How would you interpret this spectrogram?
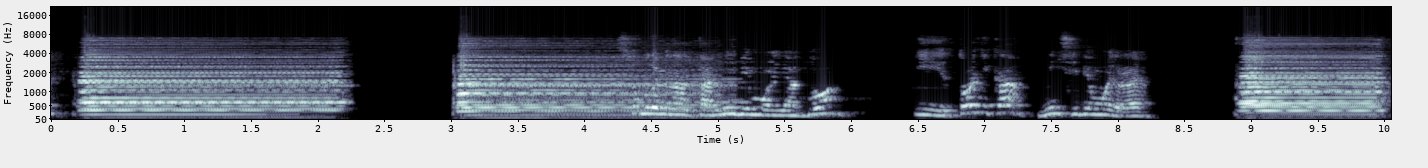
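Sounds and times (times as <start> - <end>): accordion sustained chords: 0.0 - 2.3, 3.0 - 5.4, 8.9 - 10.0.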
